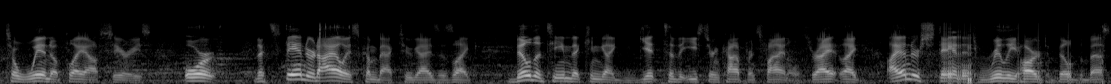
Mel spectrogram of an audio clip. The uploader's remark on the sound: live from the United Center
